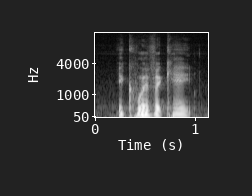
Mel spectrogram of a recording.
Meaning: 1. To speak using double meaning; to speak ambiguously, unclearly or doubtfully, with intent to deceive; to vacillate in one's answers, responding with equivoques 2. To render equivocal or ambiguous
- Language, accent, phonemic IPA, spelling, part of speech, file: English, US, /ɪˈkwɪvəˌkeɪt/, equivocate, verb, En-us-equivocate.ogg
